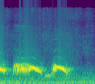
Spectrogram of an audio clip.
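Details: Spotted dove lure call for drawing replies from other doves: a long husky coo falling at its end, then a shorter descending coo, over steady low rumble.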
